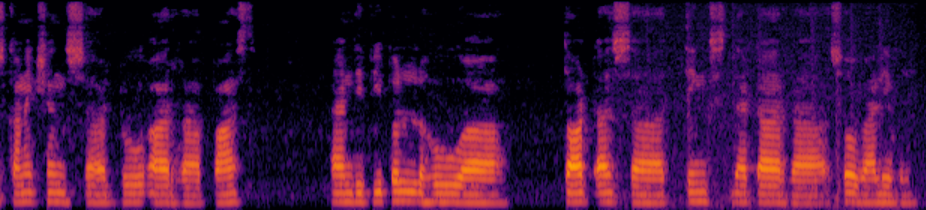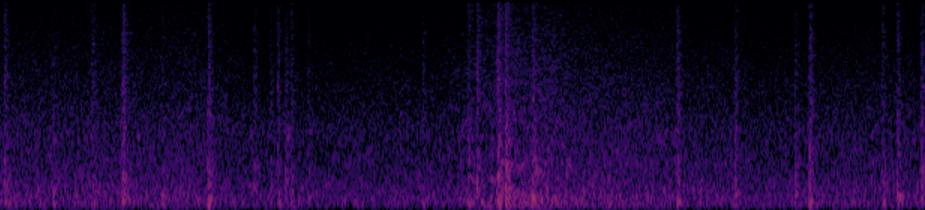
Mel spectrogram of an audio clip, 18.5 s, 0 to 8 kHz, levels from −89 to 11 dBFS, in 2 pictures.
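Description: From about 6 s the background noise jumps by about 17 dB and comes through the speech with less reduction at first, then fades gradually until 9.17 s. This is the noise suppressor catching up: its noise estimate trailed the sudden rise, taking 3.1 s to adapt and cut about 12 dB.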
